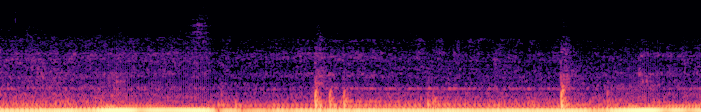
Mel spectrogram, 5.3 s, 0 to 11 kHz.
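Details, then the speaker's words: Renault Megane 2 1.5 dCi, engine idling while turning the steering: sharp single knocks/cracks; owner suspects shock absorber top mounts, but replacing them did not cure the clunk. "as tu entendu c'est merveilleux craquements ce sont les coupelles d'amortisseur"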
